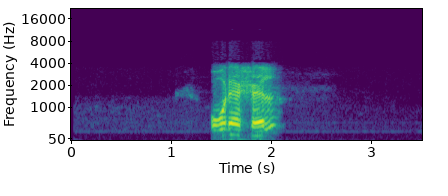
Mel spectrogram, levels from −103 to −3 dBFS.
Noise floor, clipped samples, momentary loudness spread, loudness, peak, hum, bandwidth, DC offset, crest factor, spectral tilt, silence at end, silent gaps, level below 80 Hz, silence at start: -80 dBFS; under 0.1%; 11 LU; -15 LUFS; -2 dBFS; none; 4 kHz; under 0.1%; 18 dB; -7 dB/octave; 1.45 s; none; -64 dBFS; 1.4 s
